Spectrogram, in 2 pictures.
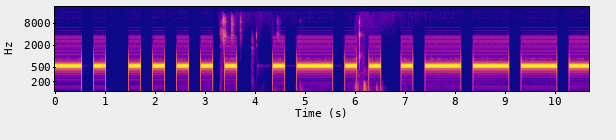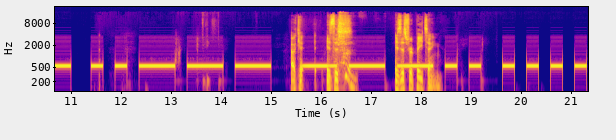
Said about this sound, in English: Because that sounds very much like Morse code. Mm-hmm. Very much so. Yeah. I wrote down loads of beeps.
